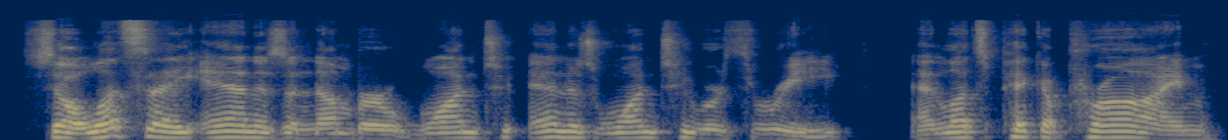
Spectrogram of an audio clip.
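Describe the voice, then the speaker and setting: The speaker talks at a fairly slow pace with ordinary pitch variation. The recording is very clean, with a silent background. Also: man. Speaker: mathematics professor. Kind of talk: lecture. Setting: talk with audience. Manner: halting, many fillers.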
